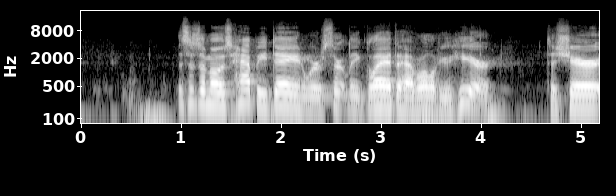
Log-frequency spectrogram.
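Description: An older man speaks calmly through a microphone and loudspeakers.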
